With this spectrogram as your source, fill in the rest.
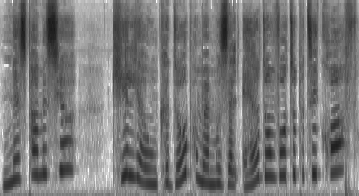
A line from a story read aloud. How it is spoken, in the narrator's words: Adèle, thinking the moment propitious for making a request in my favour, cried out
